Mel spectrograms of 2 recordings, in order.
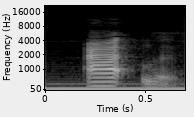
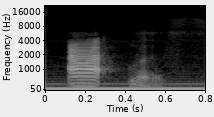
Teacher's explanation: The second A is being reduced to the schwa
